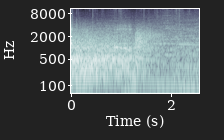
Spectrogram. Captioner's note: storm rumbling; tense music plays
